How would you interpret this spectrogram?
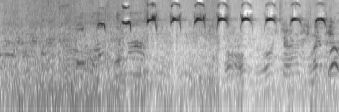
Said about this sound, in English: Yeah, those are ducks. They sound like chipmunks. Okay, you know what? You can say that, but they're ducks. Let me hear that again. Are you kidding me? Okay, so this is ducks. Duck.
